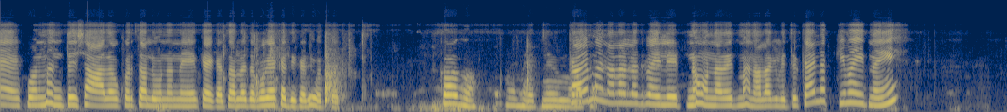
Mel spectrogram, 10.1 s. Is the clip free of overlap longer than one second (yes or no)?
yes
